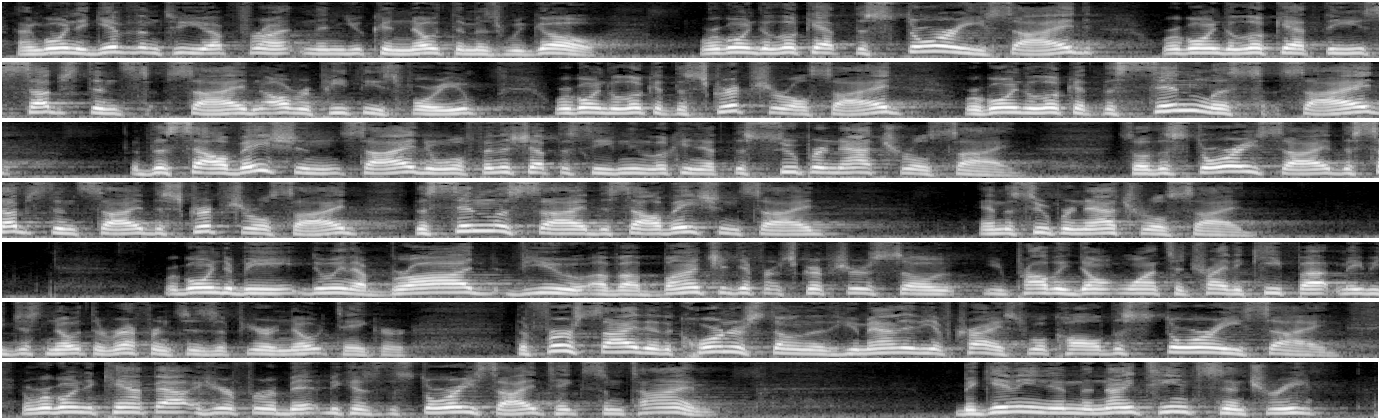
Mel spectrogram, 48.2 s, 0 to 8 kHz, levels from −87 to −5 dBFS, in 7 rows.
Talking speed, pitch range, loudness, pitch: 200 wpm, 165-205 Hz, -16 LUFS, 185 Hz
